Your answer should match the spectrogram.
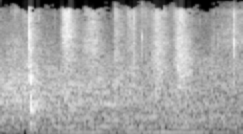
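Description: Plastic Jeep JL grill parts being handled on a wooden workbench: one sharp click, then a few soft knocks and rubbing. A steady low hum runs underneath.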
